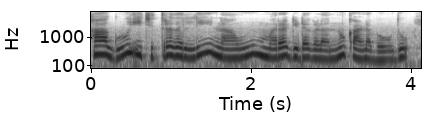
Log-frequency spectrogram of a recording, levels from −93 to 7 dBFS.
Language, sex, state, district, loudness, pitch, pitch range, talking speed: Kannada, female, Karnataka, Bangalore, -14 LUFS, 210 Hz, 195-240 Hz, 85 wpm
